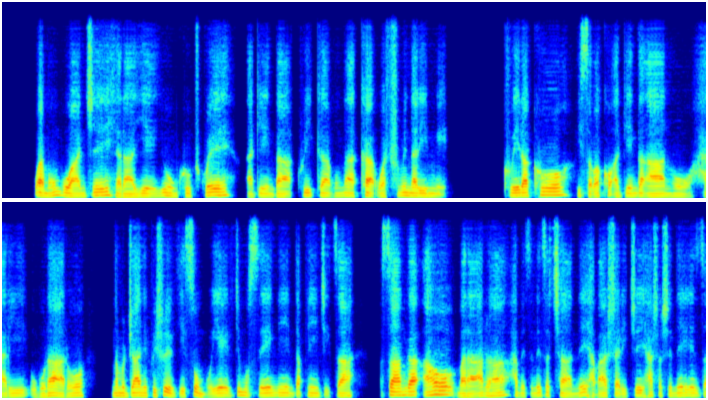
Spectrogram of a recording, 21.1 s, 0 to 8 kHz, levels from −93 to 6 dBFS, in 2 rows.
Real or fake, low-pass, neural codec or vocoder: fake; 7.2 kHz; codec, 16 kHz, 0.3 kbps, FocalCodec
